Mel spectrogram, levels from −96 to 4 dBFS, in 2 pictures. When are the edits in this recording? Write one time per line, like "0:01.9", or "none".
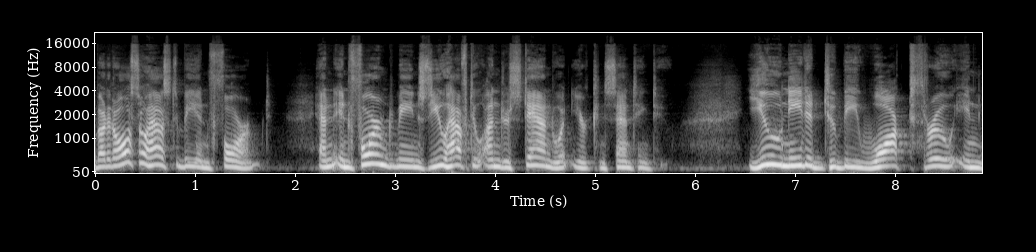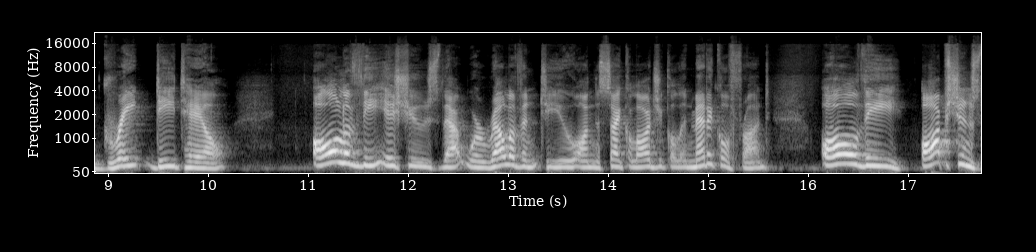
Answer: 0:06.2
